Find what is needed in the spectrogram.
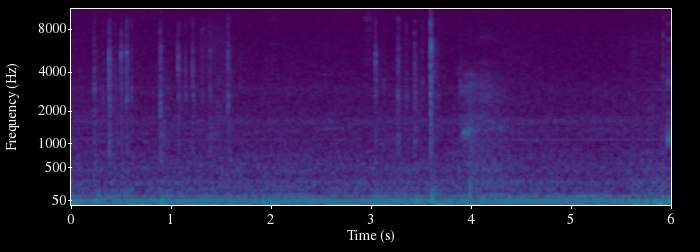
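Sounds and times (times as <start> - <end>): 
low steady hum: 0.0 - 6.0
typing on a computer keyboard: 0.2 - 1.7, 3.0 - 3.8.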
